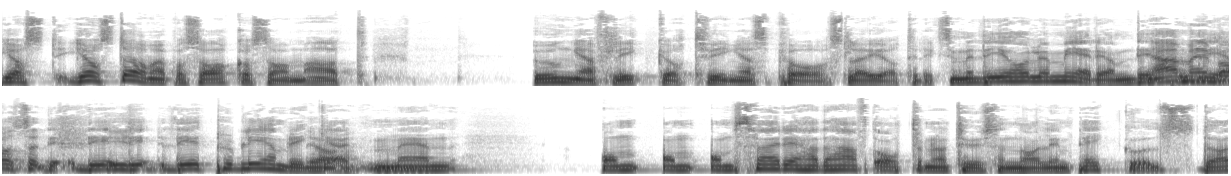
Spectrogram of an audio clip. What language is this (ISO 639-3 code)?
swe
